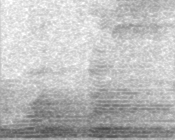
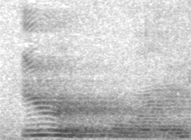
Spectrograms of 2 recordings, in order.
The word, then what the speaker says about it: Iroquois: In the Iroquois, and I said that wrong, and I'm sorry. Iroquois, thank you, it's not spelled like that.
